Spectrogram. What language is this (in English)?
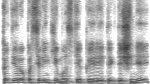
Lithuanian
